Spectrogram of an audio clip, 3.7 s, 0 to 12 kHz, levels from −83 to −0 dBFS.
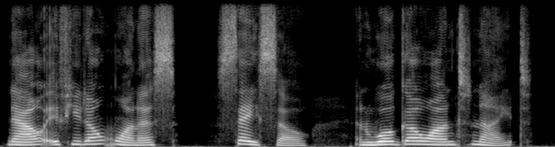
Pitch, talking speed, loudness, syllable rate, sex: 220 Hz, 225 wpm, -19 LUFS, 4.8 syllables/s, female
